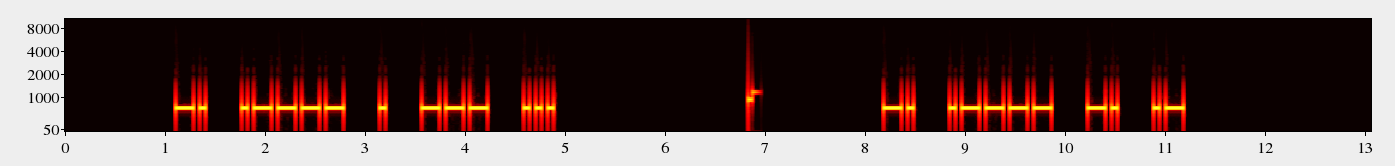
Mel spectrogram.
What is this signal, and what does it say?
Morse code, heard as a keyed tone, about 20 wpm, spaced as for 14 wpm, 700 Hz. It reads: N1EOS N1NA
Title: 042 Lesson 8g - Number 1 - Call Signs 20wpm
